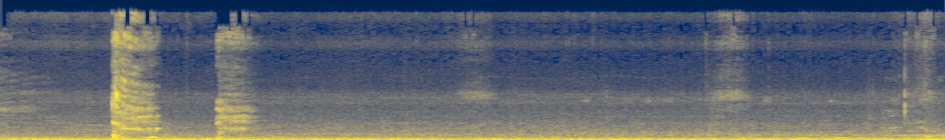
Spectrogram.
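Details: Two short coughs from an adult, with steady traffic noise in the background; cough.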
